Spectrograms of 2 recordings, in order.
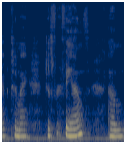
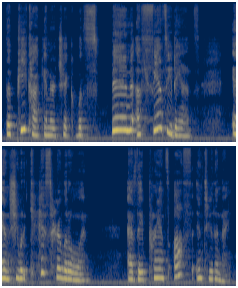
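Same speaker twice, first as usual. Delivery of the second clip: bedtime story reading; 2 semitones higher, 9 dB louder, slower than usual. A narrator's reading. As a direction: read it gently like tucking a child in. Reads bedtime story to children.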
